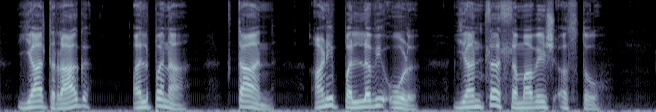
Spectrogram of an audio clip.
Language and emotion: Marathi, neutral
